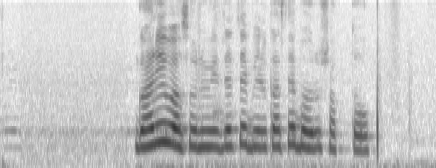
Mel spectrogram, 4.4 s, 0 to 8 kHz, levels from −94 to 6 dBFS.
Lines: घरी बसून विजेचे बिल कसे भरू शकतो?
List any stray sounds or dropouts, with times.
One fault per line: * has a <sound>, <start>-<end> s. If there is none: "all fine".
all fine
